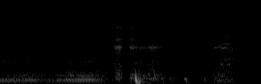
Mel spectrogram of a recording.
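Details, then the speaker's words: Napping dog snoring loudly "like a human": low rumbling snore, then a soft thump and quieter breathing in a small room; snoring. "He's catching a nap. He snores like a human. I'm not sure if you can hear him, but I just want to have a chuckle."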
